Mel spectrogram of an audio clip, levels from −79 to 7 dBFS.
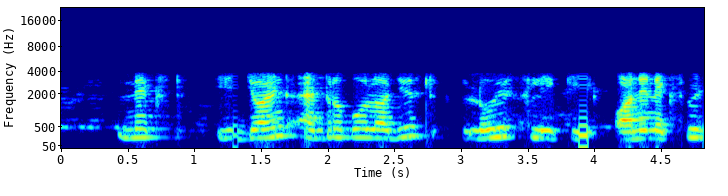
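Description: Bluetooth CVSD headset codec, throughout: the speech is confined to roughly 300 Hz to 3.5 kHz, with scratchy sibilants and granular hiss from the one-bit delta coder, consistent with a 64 kbps link.

Bluetooth headset packet repeated, at 1.30 to 1.34 s, just before "joined anthropologist": lost packets were replaced by replaying the previous one, producing a 34 ms buzz near 267 Hz, which fits about nine missing packets.

The same fault returns at 3.90 to 3.96 s. This 60 ms run of repeated packets gives a longer buzz, which points to around sixteen lost packets.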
